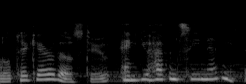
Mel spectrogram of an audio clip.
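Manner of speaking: stage whisper. Voicing a shaking man beside a dead body in a game scene, in a stage whisper. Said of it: "so stage whispers".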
